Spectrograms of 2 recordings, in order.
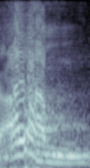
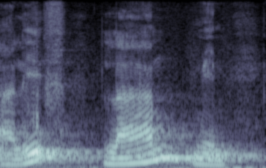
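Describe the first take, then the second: First: The letters are run together as one word. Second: Each letter is named separately, one by one. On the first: The speaker calls it wrong. "jangan dibaca alam gitu" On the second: The speaker calls it right. "tapi alif, lam, mim"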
